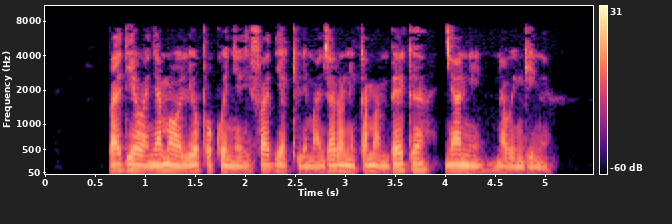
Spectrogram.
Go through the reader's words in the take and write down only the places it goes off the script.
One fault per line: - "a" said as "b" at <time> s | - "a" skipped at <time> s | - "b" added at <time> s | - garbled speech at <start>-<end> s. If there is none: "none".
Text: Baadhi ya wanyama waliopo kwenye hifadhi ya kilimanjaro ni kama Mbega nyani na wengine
none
